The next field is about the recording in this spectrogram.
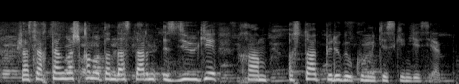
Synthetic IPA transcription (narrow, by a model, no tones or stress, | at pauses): ʒ̥ɑsɑq̚t̪ɑɴʁɑʃqɑnwo̞t̪ɑnd̪ɑst̪ɑɾənɪzd̪e̞wɡʲe̞χɑmʊst̪ɑp̚be̞ɾuɡʲekʲʰɵmek̚t̪e̞skʲe̞nd̪e̞se̞̰d̪ɪ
